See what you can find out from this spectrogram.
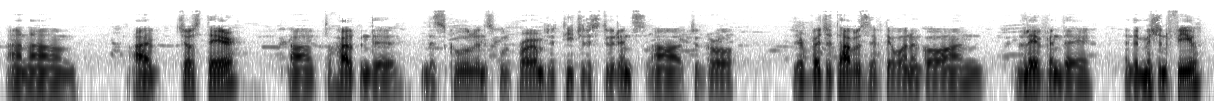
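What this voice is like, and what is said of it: Thick Central American accent. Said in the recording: “it sounds like you have a pretty thick southern accent, but it sounds like it's coming from further south than Tennessee”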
